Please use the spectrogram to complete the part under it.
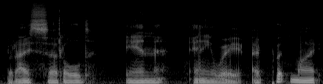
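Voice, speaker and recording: A man's voice: deep voice, measured pace, darkish tone. A man hosting a gaming video, reading on-screen story text aloud in a casual way and adding his own informal reactions. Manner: informal, reacts aloud between read passages. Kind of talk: casual let's play, reading game text aloud with commentary.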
